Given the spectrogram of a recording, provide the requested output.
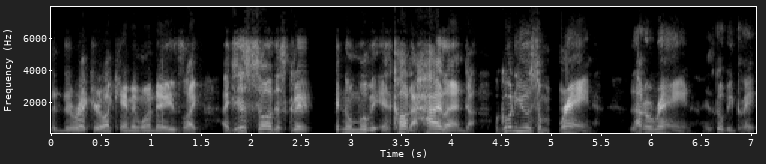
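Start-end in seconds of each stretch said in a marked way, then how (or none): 1.7-7.1 put-on stock Japanese accent. Quoting the director who came in one day about a new movie, in a stereotypical japanese director accent. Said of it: "My stereotypical Japanese director accent".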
